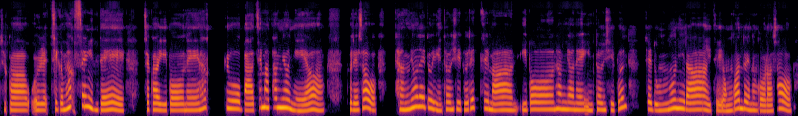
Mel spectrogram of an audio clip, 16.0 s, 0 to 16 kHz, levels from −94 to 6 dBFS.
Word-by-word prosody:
제가 195 -2 -1
원래 200 0 -1
지금 215 -1 -2
학생인데 220 - +2 0.4
제가 210 -2 0
이번에 195 +1 -1
학교 245 0 -1
마지막 230 +9 +2
학년이에요. 210 -8 +3 0.5
그래서 215 0 +1 0.4
작년에도 265 +5 +2
인턴십을 220 +1 -3
했지만 205 -7 0
이번 225 +2 0
학년에 220 -3 0
인턴십은 210 - -3 0.4
제 225 - -1
논문이랑 215 +1 +2
이제 95 - -5
연관되는 205 +3 0
거라서 180 +4 -1
215 Hz, 235 characters per minute, -22 LUFS, 195-240 Hz, 0.5 s, 학년이에요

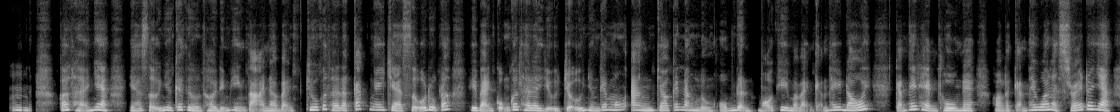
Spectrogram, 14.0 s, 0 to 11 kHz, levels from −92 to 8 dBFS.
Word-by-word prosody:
Ừm, 240 +1 0 0.5
có 245 +3 +3
thể 200 - -2
nha, 240 +1 +3 0.3
giả 185 +1 -2
sử 210 - -2
như 235 +3 +1
cái 270 +4 +1
từ 200 -9 +2
thời 180 0 0
điểm 155 +4 -1
hiện 195 -7 -2
tại 155 +1 +2
nà 175 -1 0
bạn 160 - -3 0.2
chưa 275 -1 +3
có 335 - 0
thể 215 -8 0
là 215 - +2
cắt 325 +1 -2
ngay 255 -3 -3
trà 210 -5 +2
sữa 185 +4 +1
được 250 -5 +2
đó, 285 +5 +2 0.2
thì 220 - +6
bạn 190 -2 +3
cũng - - -1
có 280 - +2
thể 245 -5 0
là 220 - +3
dự 180 -4 0
trữ - - +2 0.2
những 200 -4 -1
cái 255 - 0
món 255 0 -1
ăn 215 -3 +2
cho 220 0 +1
cái 265 +5 -3
năng 230 -4 0
lượng 150 -3 -2
ổn 165 +7 -1
định 195 -8 +2
mỗi 185 - -2
khi 240 -3 +2
mà 195 -4 0
bạn 140 - -4
cảm 180 - -6
thấy 250 +5 0
đói, 245 +7 +3 0.3
cảm - - -1
thấy 300 +2 +1
thèm 215 -9 +1
thuồng 195 -1 +4
nè 200 -1 +2 0.2
hoặc 175 -1 -3
là 160 - -4
cảm 185 - -5
thấy 250 - 0
quá 260 +1 +3
là 275 -3 +1
stress 220 +8 -1
đó 330 - +5
nha. 255 -10 +4
220 Hz, 275 wpm, -20 LUFS, 190-255 Hz, 0.5 s, thì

